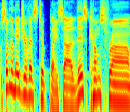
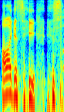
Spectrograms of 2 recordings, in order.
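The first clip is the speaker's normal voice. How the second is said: ordinary talk, nothing marked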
